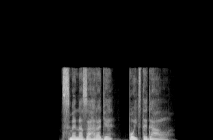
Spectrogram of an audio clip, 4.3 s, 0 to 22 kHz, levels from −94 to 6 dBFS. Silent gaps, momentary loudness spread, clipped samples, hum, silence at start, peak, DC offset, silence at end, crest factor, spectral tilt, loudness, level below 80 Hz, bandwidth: none; 12 LU; under 0.1%; none; 1.25 s; -4 dBFS; under 0.1%; 0.9 s; 16 dB; -5 dB/octave; -18 LUFS; -54 dBFS; 12 kHz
